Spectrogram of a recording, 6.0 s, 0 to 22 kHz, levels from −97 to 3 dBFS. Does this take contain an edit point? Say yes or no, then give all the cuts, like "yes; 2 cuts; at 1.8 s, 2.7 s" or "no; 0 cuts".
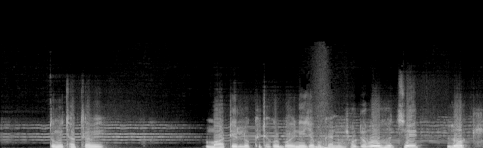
yes; 1 cut; at 4.4 s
